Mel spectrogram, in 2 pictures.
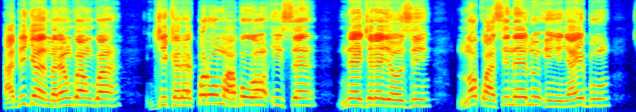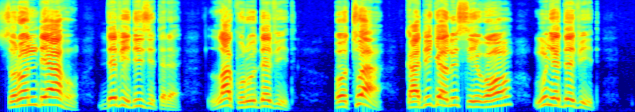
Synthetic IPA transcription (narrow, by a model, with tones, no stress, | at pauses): a˨bi˦ɡe˦˨lme˨ɾe˨ŋ̩˦ɡʷa˦ŋ̩˦ɡʷa˦ | d͡ʒi˦ke˨ɾe˨k͡pɔ˦ɾʊ˦mʊ˨a˨ɡ͡bʊ˦ɣɔ˦ʔi˦se˦ | ne˦d͡ʒe˦ɾe˦jo˦zi˦ | nɔ˦kʷa˨sɪ˦ne˦lu˦ʔi˨ɲi˨ɲa˨i˦bu˦ | so˨ɾo˦n̩˦dɪ˦a˦ɦʊ̰˨ | de˦vi˨di˦zi˨tḛ˨ɾḛ˨ | la˦kʷu˨ɾu˦de˦vḭ˨d | o˨tu˦a̰˨ | ka˨bi˦ɡe˨lu˦si˨ɣɔ˨˦ | ŋʷu˦ɲe˦de˦vḭ˨d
